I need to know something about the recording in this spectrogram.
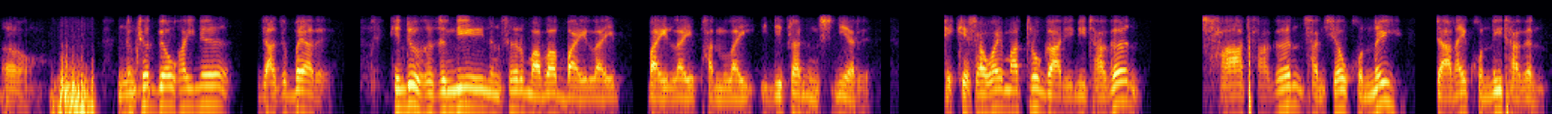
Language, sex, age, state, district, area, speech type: Bodo, male, 45-60, Assam, Chirang, rural, conversation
